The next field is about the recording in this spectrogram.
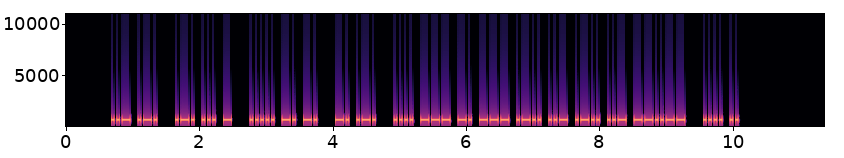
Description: Morse code, heard as a keyed tone, about 30 wpm, 700 Hz. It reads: UR RST 5NN NR HONOLULU, HI
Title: Practice QSO - Exchange 1 - Beginning - 30wpm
